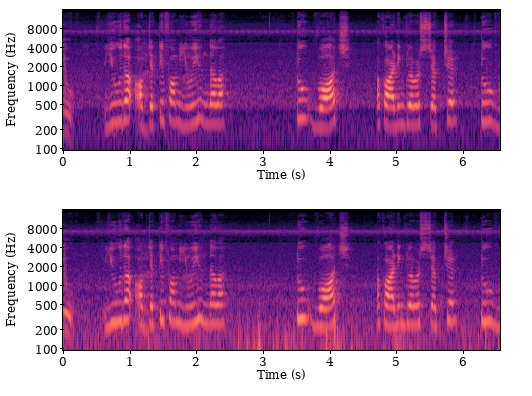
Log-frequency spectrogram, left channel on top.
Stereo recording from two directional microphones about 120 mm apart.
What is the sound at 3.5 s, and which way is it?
Speech, 35° left (ahead or behind).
